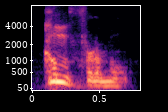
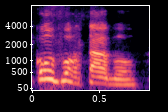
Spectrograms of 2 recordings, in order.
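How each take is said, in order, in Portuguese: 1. Só a primeira vogal é plena; as outras são reduzidas. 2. Toda vogal é pronunciada plenamente e com clareza. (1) "Só tem uma vogal aí, que é o O" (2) "quando o brasileiro vai aprender inglês, ele fala"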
